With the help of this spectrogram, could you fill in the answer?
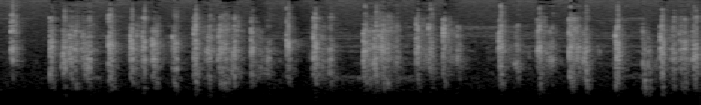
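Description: Fingertips of both hands type quickly on a full-size black plastic computer keyboard with red accent keys and a hollow body, resting on a wooden desk. The result is a rapid stream of bright, clicky keystrokes in uneven bursts with short gaps between them. Each tap dies away almost instantly, with no low thump beneath.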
